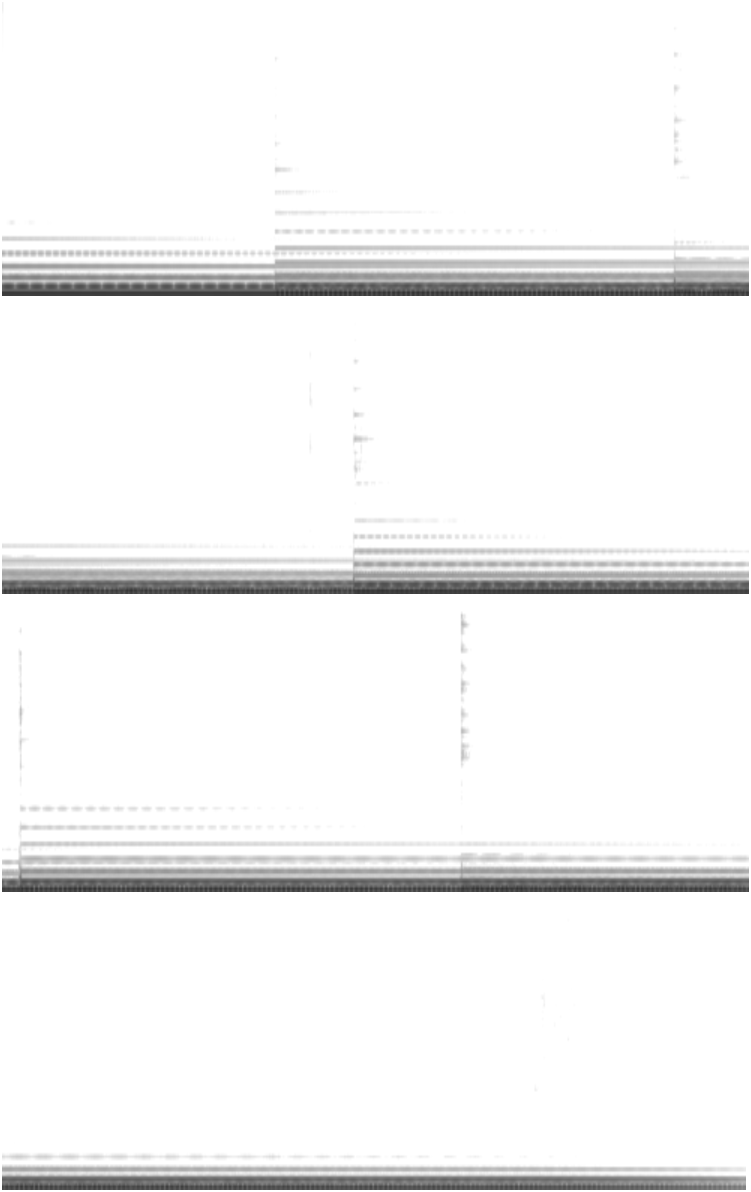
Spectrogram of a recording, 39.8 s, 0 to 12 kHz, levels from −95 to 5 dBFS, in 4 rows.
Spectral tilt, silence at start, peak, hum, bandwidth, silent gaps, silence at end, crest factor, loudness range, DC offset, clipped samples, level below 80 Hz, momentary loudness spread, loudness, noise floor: -16 dB/octave; 0 s; -10 dBFS; none; 1.3 kHz; none; 0.1 s; 12 dB; 7 LU; under 0.1%; under 0.1%; -62 dBFS; 8 LU; -23 LUFS; -43 dBFS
